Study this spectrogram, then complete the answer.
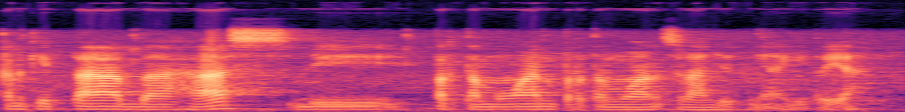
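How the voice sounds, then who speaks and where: Noticeable background noise runs under the recording. A man speaks at a moderate pace with a fairly low pitch. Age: 20s. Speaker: online tutor. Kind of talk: online class introduction. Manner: halting.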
